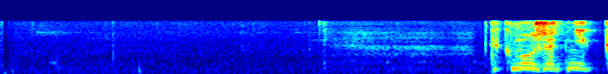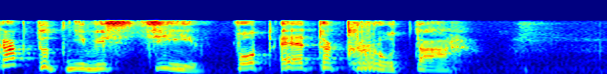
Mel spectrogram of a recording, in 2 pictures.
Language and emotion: Russian, angry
